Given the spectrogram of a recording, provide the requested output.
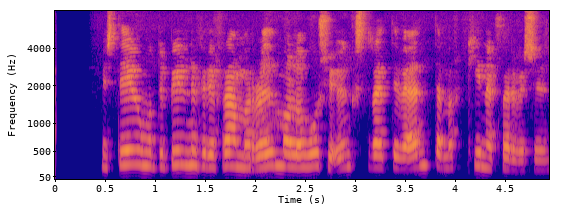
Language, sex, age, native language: Icelandic, female, 60-69, Icelandic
